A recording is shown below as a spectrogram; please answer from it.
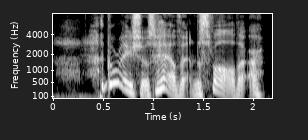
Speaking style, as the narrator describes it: cried Joseph

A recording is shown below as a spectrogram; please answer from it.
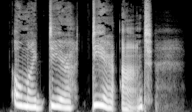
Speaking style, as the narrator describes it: she rapturously cried

